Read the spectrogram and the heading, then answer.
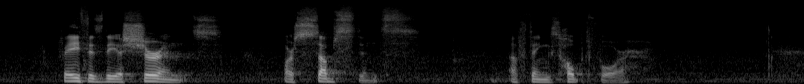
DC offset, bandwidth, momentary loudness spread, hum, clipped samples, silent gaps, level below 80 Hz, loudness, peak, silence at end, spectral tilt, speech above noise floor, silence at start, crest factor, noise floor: under 0.1%; 19 kHz; 18 LU; none; under 0.1%; none; -74 dBFS; -33 LUFS; -12 dBFS; 0.05 s; -4 dB/octave; 28 dB; 0.6 s; 24 dB; -61 dBFS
